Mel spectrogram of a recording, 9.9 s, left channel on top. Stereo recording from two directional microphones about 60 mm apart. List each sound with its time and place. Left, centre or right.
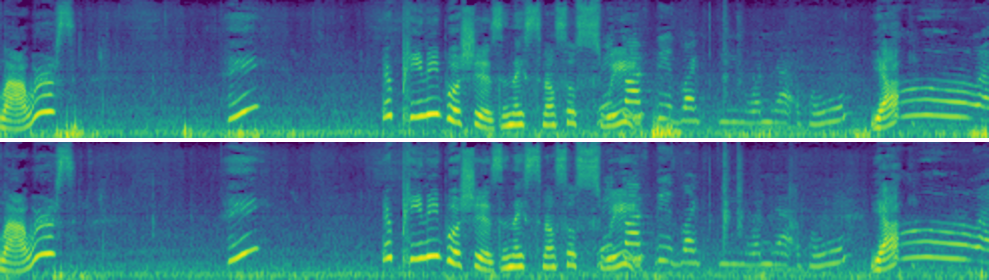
0.0 s speech: centre
2.2 s a sound: right
3.8 s speech: centre
6.2 s a child's voice: right
6.6 s a sound: right
7.5 s speech: centre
